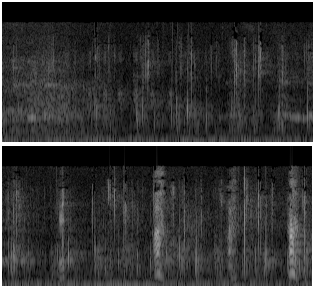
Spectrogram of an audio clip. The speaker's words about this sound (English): I hear legs approaching.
